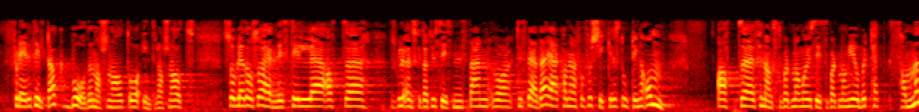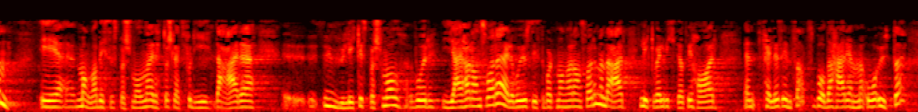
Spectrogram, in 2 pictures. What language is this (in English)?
Norwegian Bokmål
